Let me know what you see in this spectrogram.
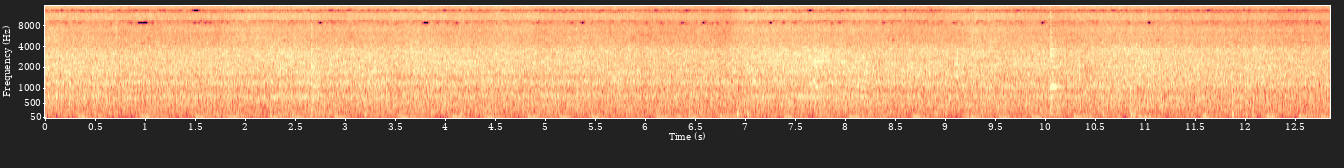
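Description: Potato cubes frying in hot lard in a cast-iron kazan, a steady loud sizzle, while a metal skimmer stirs and turns them, with a couple of light scrapes or clicks against the pot.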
